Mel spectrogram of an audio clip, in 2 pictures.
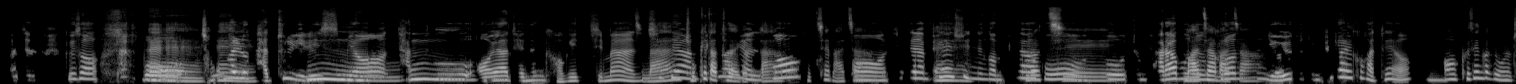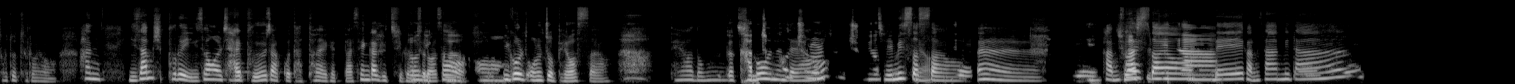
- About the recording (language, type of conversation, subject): Korean, unstructured, 다툼이 오히려 좋은 추억으로 남은 경험이 있으신가요?
- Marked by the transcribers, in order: distorted speech; other background noise; gasp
